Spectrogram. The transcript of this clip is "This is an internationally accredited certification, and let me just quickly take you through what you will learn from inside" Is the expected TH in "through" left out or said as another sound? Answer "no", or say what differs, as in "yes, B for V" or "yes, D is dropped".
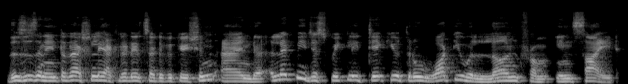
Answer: yes, T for TH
